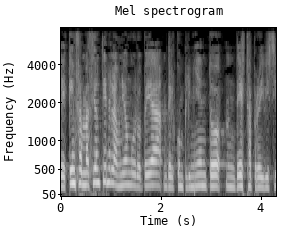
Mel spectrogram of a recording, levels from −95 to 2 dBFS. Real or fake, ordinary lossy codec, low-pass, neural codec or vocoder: real; none; 7.2 kHz; none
